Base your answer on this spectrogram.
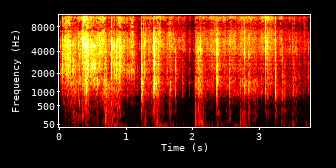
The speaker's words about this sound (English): A rustle.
